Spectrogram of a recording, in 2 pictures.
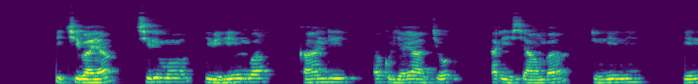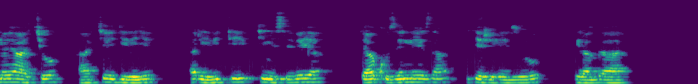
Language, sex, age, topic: Kinyarwanda, male, 25-35, agriculture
